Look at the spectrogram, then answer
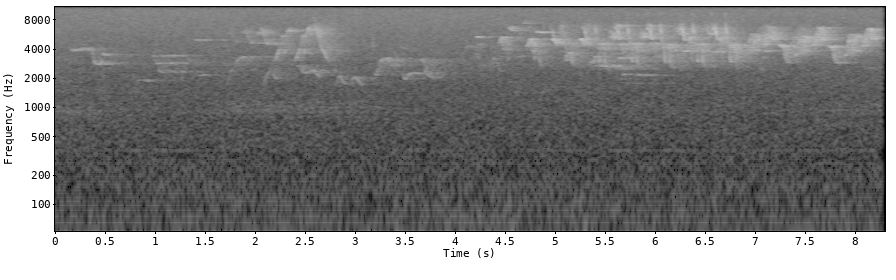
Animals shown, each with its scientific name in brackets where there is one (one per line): Common Yellowthroat (Geothlypis trichas)
Rose-breasted Grosbeak (Pheucticus ludovicianus)
Wood Thrush (Hylocichla mustelina)
Indigo Bunting (Passerina cyanea)
Chestnut-sided Warbler (Setophaga pensylvanica)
